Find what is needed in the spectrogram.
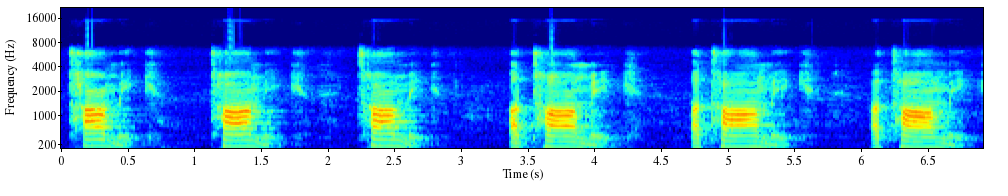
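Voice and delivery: "atomic" loud and high on TOM, falling after; pronunciation drill. Shown as a demonstration. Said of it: "都是念eek".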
